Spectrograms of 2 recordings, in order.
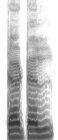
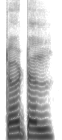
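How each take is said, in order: Both takes have the same delivery.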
